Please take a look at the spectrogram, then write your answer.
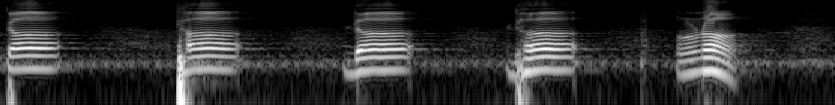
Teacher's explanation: ण का उच्चारण होता है मूर्धा को पीछे करो, जीभ को पीछे ले जाओ, वहां ण का उच्चारण होता है।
